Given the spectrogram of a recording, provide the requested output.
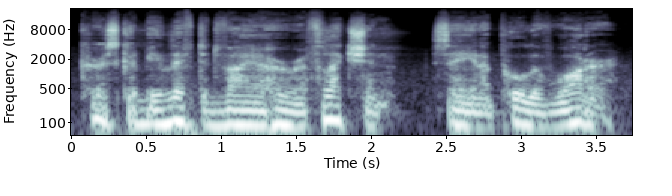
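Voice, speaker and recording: An actor playing a stoic, world-weary monster hunter in a video game, speaking in terse, deadpan lines with a gravelly, husky voice. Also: male voice, deep voice, moderate pace, exaggerated voice. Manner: terse, deadpan, clipped sentences.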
